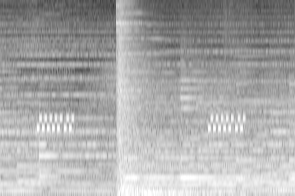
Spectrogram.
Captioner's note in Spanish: suena el celular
